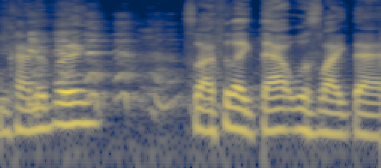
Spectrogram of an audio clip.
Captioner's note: hosts laugh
